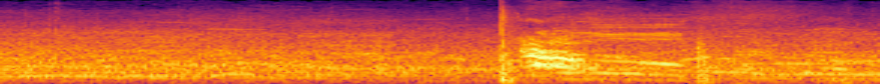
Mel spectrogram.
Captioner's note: crowd booing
